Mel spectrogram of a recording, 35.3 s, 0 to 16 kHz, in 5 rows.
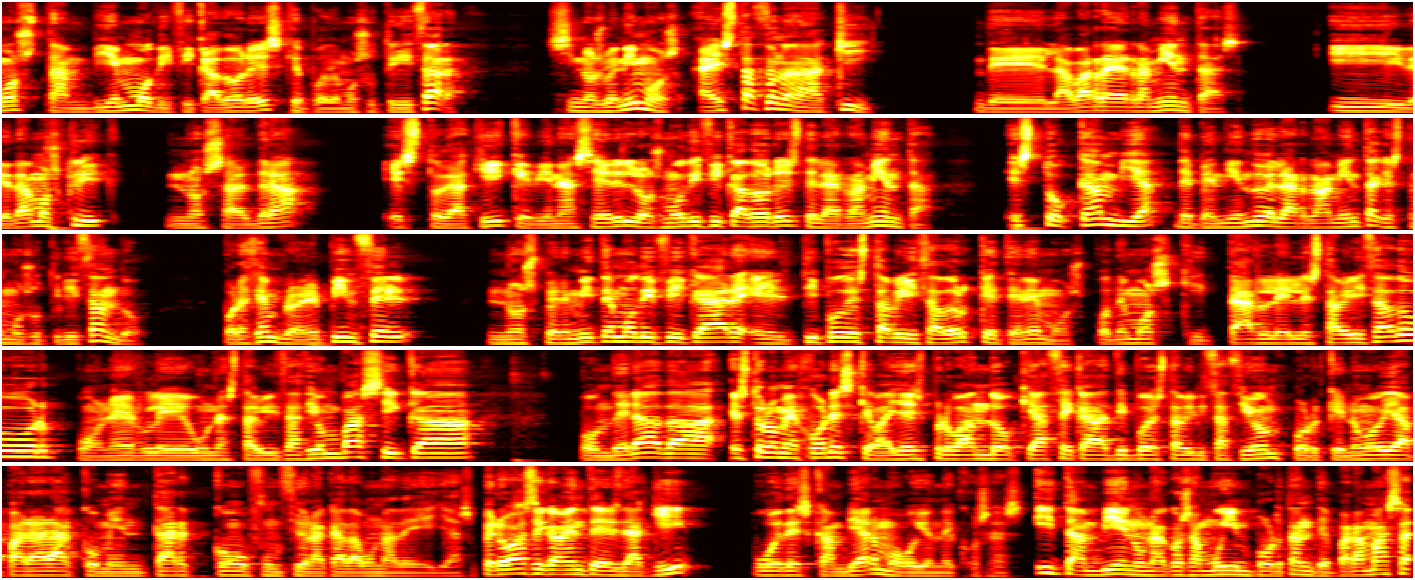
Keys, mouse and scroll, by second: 8.0 click, 18.7 click, 21.3 click, 21.9 click, 22.8 click, 23.5 click, 24.5 click, 33.6 click.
